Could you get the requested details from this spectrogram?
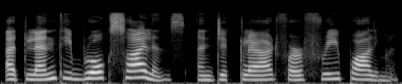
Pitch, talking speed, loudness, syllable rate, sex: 235 Hz, 165 wpm, -18 LUFS, 4.7 syllables/s, female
